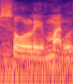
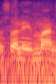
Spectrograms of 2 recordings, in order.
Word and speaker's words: Sulaiman: next ditulisnya soleman B Hai pengucapannya di waktu orang Jawa bukan Sulaiman tapi Sule man Sule man Sule man Biasanya seperti itu nah habis itu diceritakan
